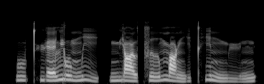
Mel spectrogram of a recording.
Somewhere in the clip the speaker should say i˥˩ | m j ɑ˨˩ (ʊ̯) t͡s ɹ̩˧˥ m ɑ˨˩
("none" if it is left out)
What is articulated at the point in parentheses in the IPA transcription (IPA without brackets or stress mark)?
ʊ̯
